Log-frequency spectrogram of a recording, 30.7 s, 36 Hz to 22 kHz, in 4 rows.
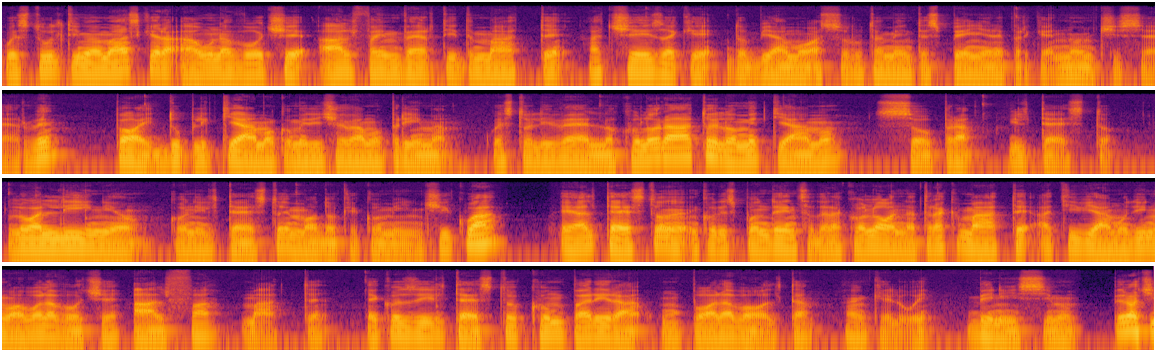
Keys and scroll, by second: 10.8 super+d.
